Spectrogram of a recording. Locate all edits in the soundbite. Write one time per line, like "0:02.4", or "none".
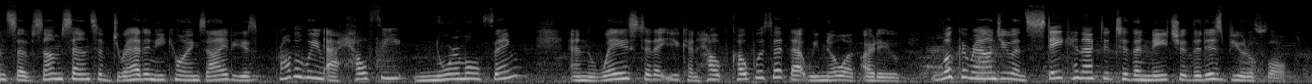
0:03.2
0:08.5

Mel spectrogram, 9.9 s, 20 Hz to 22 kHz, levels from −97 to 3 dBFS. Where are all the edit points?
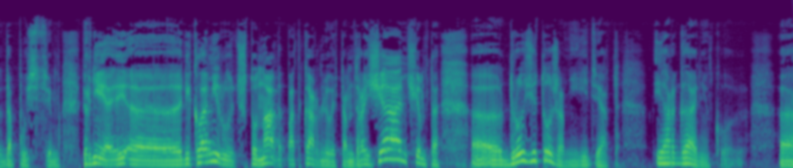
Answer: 0:05.1
0:07.0
0:08.2

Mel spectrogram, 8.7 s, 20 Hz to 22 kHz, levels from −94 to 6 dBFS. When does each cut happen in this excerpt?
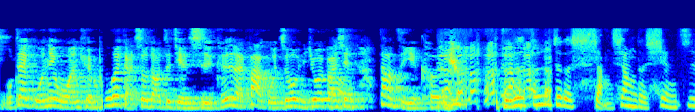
0:04.7

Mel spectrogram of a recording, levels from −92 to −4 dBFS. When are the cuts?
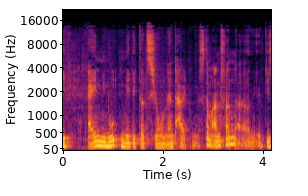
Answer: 0:02.9

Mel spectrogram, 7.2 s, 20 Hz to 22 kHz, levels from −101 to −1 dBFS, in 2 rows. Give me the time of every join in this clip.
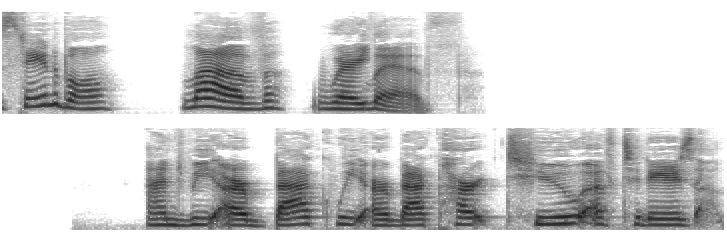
0:01.8
0:05.8

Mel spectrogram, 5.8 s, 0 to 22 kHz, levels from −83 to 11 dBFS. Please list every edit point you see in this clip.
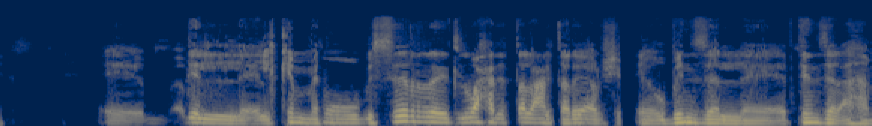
0:01.2
0:02.1
0:03.6
0:04.1

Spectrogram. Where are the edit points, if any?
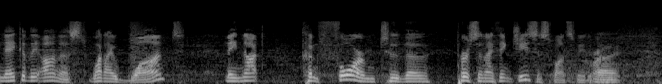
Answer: none

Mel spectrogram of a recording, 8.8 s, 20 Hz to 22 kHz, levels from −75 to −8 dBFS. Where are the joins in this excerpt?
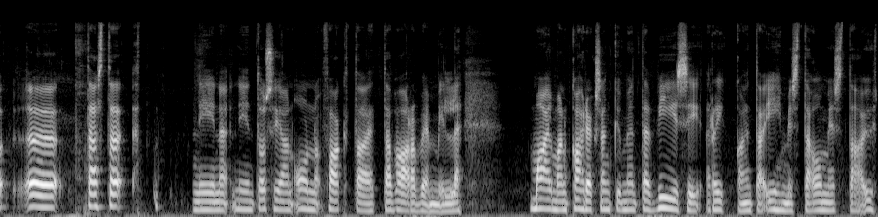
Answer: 0:01.9
0:03.9

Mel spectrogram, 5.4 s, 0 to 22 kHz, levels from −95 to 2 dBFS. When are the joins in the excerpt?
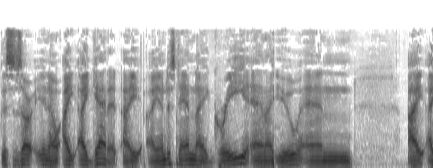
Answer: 0:01.8
0:03.4

